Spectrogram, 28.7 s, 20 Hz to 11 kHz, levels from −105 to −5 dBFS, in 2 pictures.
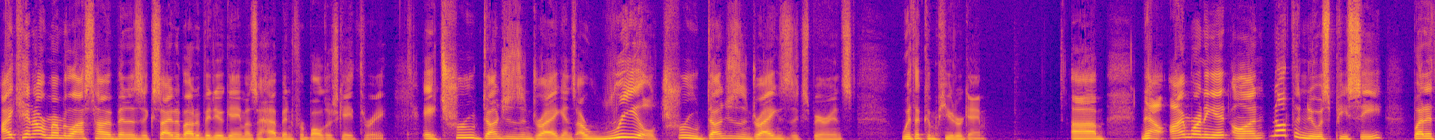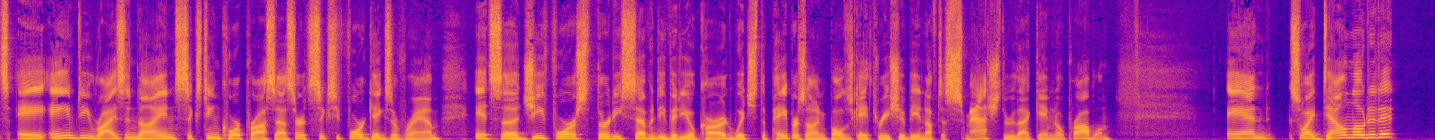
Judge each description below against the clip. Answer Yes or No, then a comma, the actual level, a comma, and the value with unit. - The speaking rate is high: No, average, 180 wpm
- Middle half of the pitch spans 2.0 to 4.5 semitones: No, average, 4.9 semitones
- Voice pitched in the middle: Yes, medium, 150 Hz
